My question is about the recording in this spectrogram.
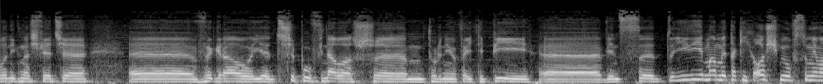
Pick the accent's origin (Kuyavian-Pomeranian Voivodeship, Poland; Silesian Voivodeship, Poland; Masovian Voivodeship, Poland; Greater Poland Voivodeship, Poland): Masovian Voivodeship, Poland; Warsaw; Jestem z Warszawy, więc dla mnie to jest dosyć wygodne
